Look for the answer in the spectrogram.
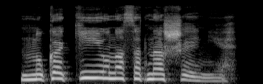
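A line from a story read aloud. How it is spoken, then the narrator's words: Groaned. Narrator (Russian): простонал Сергей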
